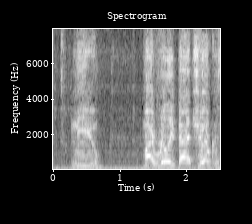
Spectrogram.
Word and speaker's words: niu: The Hawaiian word for coconut is niu. That's spelled n iu. Nu.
